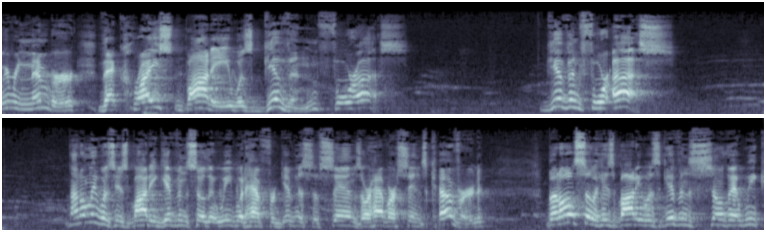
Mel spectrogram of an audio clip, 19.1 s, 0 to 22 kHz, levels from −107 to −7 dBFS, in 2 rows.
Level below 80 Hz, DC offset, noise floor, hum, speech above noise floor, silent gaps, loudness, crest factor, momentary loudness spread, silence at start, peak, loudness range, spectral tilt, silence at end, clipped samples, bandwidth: -70 dBFS; under 0.1%; -67 dBFS; none; 40 dB; none; -26 LUFS; 20 dB; 13 LU; 0 s; -8 dBFS; 7 LU; -1 dB/octave; 0 s; under 0.1%; 15 kHz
